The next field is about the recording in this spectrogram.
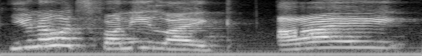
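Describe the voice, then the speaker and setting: A woman's voice: sits high, animated, measured pace, bright, forceful tone. Haitian-born woman, emphatic and thoughtful. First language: Haitian Creole. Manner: thoughtful, emphatic, self-correcting. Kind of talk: casual discussion.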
